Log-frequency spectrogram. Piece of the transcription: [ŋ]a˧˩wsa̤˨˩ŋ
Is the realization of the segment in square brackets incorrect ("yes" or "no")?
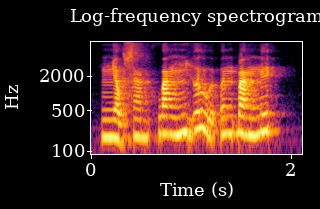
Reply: yes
